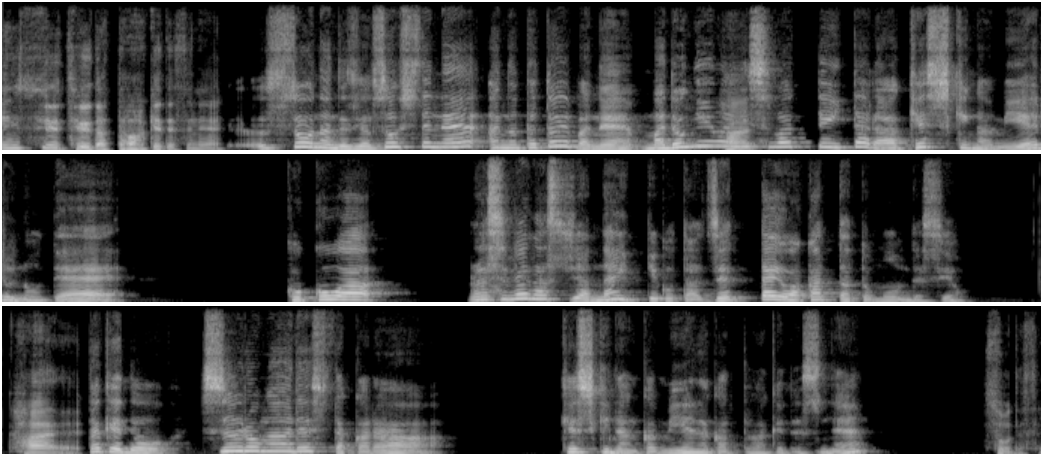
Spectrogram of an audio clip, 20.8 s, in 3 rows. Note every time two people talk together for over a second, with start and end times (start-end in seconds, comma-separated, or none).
none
